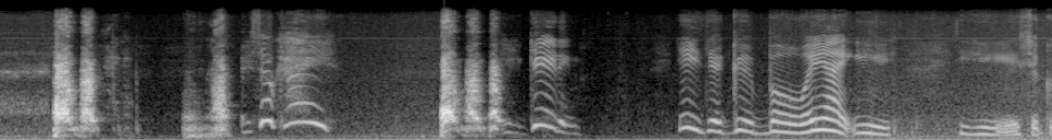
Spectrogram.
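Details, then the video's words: A pet dog barking at its reflection: short, sharp barks in pairs and small clusters, spaced by pauses, mixed with an owner's excited, sing-song encouragement and praise. "Harley Barking!!!"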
